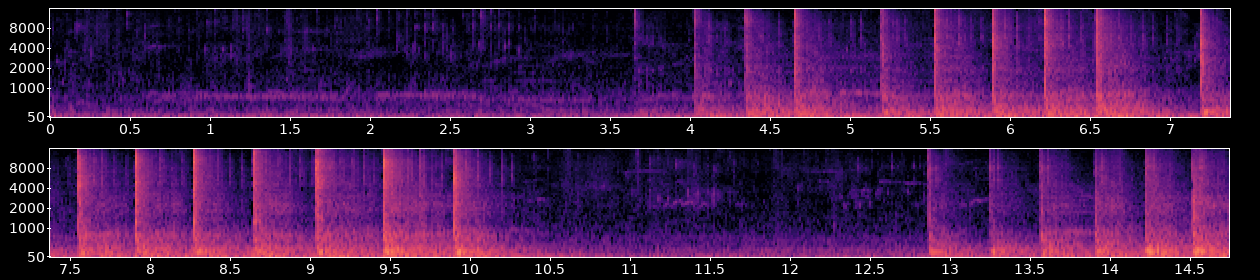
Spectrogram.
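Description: Small hammer striking split bamboo slats against a bamboo crossbar: a run of sharp knocks about three a second from about four seconds in to about ten seconds, then a pause and more knocks near the end.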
